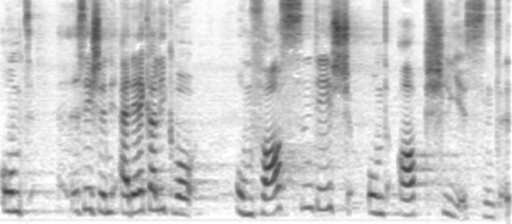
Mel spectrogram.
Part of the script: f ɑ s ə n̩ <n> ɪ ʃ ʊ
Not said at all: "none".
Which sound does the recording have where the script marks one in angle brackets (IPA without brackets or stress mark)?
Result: d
